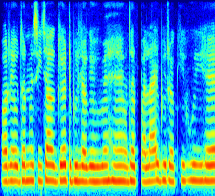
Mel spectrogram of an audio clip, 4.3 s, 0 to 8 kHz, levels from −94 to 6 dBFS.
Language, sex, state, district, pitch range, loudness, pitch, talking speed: Hindi, female, Jharkhand, Palamu, 230-240 Hz, -13 LUFS, 235 Hz, 235 wpm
